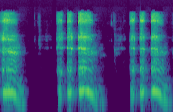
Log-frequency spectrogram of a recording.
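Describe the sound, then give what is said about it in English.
A voice imitates someone clearing their throat, in three harsh vocal bursts separated by short pauses: first a single rasp, then two groups of several quick rasps each. “But then all day she cleared her throat.”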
